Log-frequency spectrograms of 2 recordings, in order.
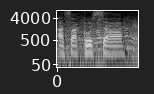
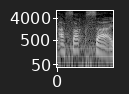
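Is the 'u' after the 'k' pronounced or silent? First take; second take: pronounced; silent. First: The u after k is clearly pronounced. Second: The u after k is nearly silent. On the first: The speaker calls it wrong. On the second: The speaker calls it right.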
